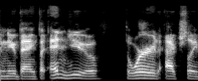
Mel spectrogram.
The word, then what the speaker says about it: Nubank: It's spelled NU bank, but so it sounds like a New Bank, but NU the word actually means naked in Portuguese.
